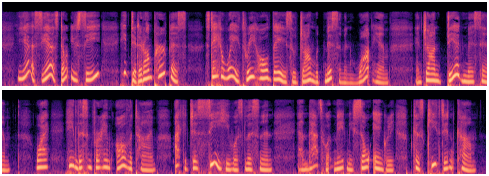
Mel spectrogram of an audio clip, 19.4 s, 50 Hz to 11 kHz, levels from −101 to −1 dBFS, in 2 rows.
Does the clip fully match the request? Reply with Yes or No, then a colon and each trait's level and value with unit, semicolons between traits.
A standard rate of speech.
Yes: average, 165 wpm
